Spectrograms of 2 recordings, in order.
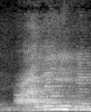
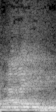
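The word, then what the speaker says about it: عليهم: চিন্তা করেন এবার আসেন আলাইহিম না বলে আলাইহিম অনেকে বলে চলে যায় অর্থাৎ আইনের উচ্চারণ না করে হামজার উচ্চারণ করি তখন অর্থ হয়ে যায় তাদের পরিবার তাদের বংশ তাদের এখন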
